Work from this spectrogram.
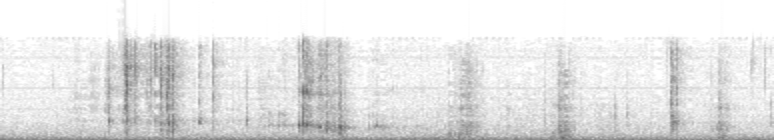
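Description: Doritos chips are crunched and chewed close up in a series of crisp bites and crackling chews at an irregular rhythm over a steady low hum.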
